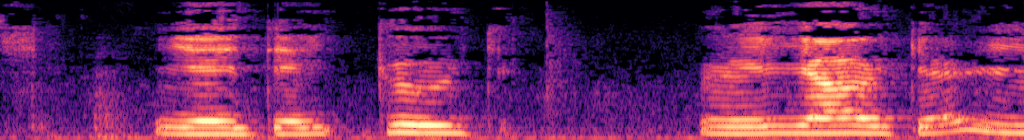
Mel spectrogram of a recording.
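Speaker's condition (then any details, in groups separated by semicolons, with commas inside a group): Cerebral palsy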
